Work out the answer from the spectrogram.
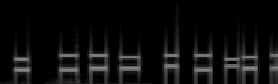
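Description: Touch-tone keypad dialing on a telephone: a rapid series of short, clean two-tone beeps in an uneven rhythm, heard alone with no talking.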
